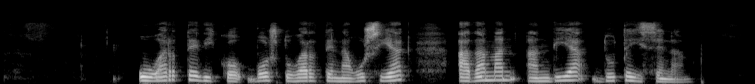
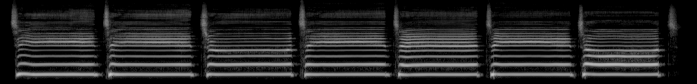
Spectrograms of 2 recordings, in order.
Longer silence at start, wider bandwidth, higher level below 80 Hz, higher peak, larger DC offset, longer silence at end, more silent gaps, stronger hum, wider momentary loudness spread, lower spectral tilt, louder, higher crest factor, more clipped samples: first, 1.4 s vs 0.1 s; second, 8 kHz vs over 20 kHz; first, -58 dBFS vs under -90 dBFS; first, -2 dBFS vs -10 dBFS; neither; first, 0.65 s vs 0.2 s; neither; neither; about the same, 7 LU vs 5 LU; first, -5 dB/octave vs 5.5 dB/octave; about the same, -21 LUFS vs -22 LUFS; first, 20 dB vs 12 dB; neither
